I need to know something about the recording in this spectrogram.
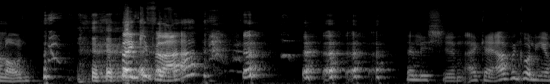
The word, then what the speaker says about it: Holition: have mentioned to me that I have been pronouncing wrong for the last I don't know how long. Thank you for that. Alician. Okay. I've been calling you Hollin, but it's all good.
